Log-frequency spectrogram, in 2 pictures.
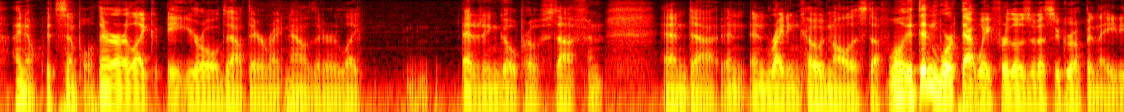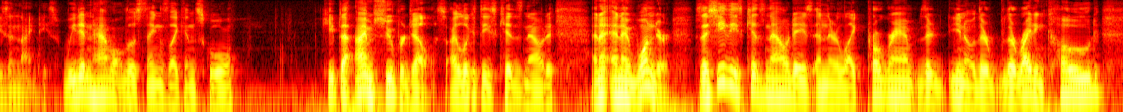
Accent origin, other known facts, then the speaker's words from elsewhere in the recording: San Diego, California, United States; also born or lived in Miami, Florida; I grew up in San Diego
